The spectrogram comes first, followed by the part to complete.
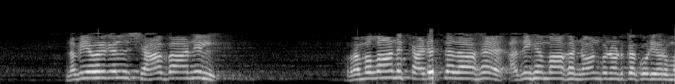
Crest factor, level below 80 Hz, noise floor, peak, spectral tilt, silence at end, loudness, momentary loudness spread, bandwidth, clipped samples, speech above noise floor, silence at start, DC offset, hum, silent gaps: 16 dB; -56 dBFS; -52 dBFS; 0 dBFS; -6 dB/octave; 0 s; -14 LUFS; 6 LU; 5.4 kHz; 0.2%; 38 dB; 0.65 s; under 0.1%; none; none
